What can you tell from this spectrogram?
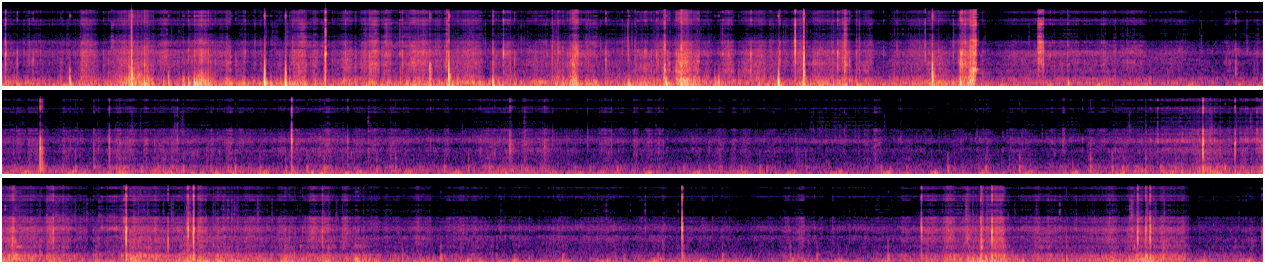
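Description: Skis sliding and scraping over packed snow on a downhill run: a rough, continuous rushing hiss mixed with wind on the body-worn camera, rising and falling with the turns. Sharp knocks and bumps against the camera crowd the first several seconds, then only occasional clicks.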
